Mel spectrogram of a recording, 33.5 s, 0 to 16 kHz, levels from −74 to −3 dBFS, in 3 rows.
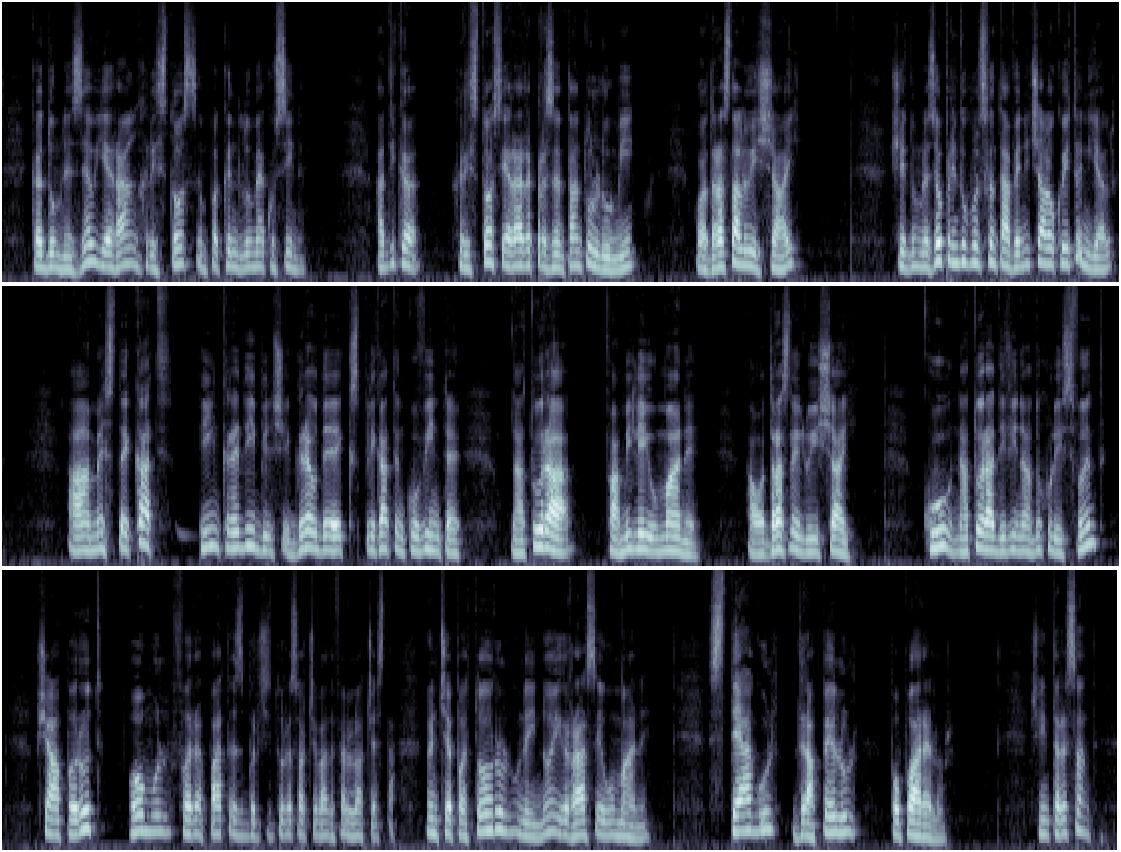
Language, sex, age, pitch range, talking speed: Romanian, male, 50-69, 140-165 Hz, 130 wpm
